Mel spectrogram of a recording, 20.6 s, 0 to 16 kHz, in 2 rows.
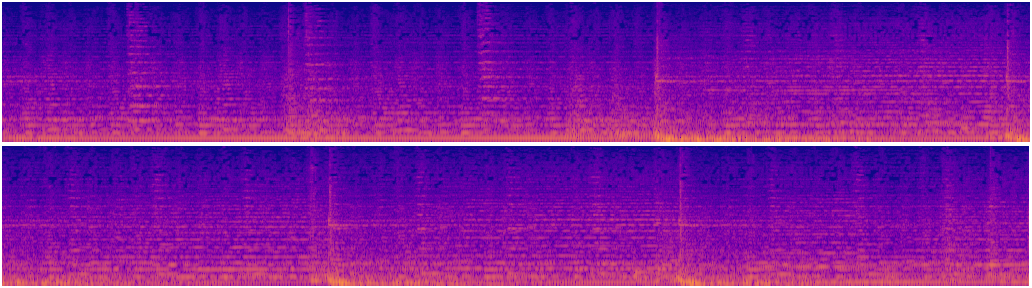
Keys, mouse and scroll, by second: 0.0 x, 6.6 click, 10.7 click, 12.1 click.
